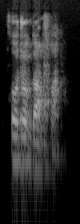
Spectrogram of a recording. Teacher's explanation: forget about the r there is no r in this word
